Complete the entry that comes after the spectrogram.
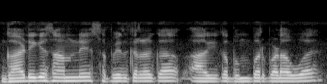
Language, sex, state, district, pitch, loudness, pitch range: Hindi, male, Uttar Pradesh, Shamli, 155 Hz, -12 LUFS, 145-160 Hz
